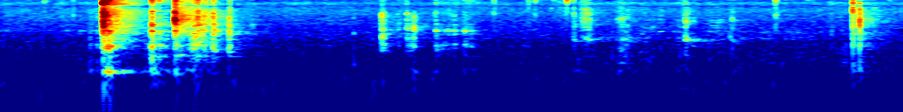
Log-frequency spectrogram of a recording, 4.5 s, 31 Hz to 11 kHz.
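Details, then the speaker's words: Ford Cortina Mk3 glass scored with an angle grinder then curled away: a few sharp cracks then small ticks as the glass breaks along the score line like a tin opener; glass cracking along score line. "and then as you curl away you'll hear the weak point that you've added to it starts to break like a tin opener listen"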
